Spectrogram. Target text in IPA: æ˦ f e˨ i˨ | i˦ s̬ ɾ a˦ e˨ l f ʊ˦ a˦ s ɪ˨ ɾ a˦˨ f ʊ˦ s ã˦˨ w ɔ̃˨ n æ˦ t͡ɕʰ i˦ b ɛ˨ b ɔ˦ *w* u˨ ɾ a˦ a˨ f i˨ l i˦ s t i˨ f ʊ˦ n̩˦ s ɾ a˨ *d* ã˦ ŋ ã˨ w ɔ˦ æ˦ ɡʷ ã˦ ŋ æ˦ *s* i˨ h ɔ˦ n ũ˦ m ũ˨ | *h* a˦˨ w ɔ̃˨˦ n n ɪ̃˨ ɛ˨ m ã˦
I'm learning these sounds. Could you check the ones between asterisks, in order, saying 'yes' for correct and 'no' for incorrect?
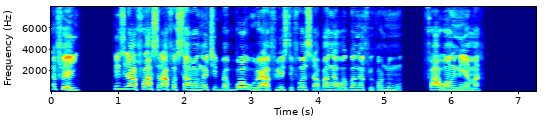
yes, no, no, no

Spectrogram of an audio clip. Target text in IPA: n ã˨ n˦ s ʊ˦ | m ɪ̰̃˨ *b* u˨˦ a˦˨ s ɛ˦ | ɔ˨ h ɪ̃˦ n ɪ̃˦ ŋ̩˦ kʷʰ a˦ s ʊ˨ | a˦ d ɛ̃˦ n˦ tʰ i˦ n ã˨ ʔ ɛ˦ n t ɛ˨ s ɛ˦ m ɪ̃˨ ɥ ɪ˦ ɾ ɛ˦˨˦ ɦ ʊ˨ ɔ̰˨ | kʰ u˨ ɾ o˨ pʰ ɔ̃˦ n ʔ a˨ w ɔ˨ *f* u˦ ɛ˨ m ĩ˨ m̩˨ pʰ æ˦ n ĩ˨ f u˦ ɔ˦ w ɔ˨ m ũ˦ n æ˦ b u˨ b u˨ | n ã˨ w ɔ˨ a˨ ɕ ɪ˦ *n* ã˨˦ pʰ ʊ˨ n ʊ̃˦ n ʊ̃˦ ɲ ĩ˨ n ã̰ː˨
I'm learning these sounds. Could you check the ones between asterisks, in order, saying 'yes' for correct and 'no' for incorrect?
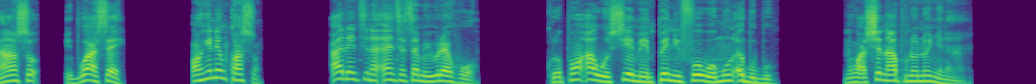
yes, no, yes

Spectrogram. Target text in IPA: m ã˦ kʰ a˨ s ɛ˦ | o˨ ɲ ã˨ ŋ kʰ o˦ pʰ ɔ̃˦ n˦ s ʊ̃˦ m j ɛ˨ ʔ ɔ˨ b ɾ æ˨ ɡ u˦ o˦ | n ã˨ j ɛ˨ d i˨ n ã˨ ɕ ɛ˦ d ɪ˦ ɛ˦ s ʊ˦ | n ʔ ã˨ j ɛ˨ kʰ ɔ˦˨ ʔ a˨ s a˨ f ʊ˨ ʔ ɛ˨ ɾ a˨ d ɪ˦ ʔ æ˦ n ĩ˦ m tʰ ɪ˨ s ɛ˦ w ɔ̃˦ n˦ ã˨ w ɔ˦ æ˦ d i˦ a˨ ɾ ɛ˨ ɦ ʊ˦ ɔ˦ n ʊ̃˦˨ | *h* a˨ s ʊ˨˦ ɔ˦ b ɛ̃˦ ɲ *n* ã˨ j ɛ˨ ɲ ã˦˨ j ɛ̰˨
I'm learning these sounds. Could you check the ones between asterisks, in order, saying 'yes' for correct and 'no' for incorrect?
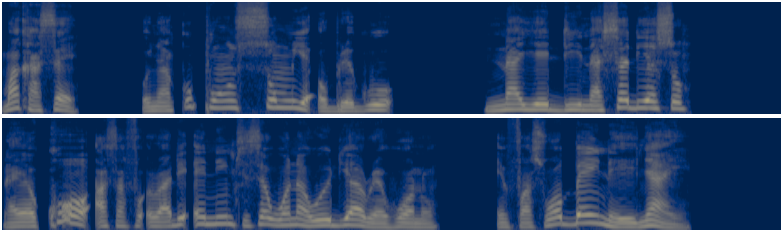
no, yes

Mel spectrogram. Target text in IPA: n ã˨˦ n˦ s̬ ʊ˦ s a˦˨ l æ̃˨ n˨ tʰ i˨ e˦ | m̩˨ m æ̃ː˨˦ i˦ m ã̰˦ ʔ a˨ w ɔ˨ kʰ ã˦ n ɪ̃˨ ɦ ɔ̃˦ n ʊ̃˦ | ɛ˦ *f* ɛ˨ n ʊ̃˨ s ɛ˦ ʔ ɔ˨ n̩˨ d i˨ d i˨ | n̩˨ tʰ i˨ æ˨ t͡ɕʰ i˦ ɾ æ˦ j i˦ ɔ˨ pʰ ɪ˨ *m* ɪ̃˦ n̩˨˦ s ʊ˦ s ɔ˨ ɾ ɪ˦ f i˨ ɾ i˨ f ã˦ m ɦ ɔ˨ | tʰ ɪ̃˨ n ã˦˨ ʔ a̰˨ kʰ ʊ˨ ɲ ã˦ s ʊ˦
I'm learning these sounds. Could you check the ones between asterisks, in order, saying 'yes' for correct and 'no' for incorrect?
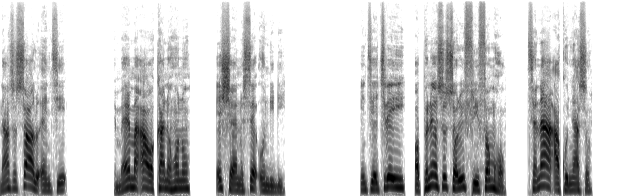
no, no

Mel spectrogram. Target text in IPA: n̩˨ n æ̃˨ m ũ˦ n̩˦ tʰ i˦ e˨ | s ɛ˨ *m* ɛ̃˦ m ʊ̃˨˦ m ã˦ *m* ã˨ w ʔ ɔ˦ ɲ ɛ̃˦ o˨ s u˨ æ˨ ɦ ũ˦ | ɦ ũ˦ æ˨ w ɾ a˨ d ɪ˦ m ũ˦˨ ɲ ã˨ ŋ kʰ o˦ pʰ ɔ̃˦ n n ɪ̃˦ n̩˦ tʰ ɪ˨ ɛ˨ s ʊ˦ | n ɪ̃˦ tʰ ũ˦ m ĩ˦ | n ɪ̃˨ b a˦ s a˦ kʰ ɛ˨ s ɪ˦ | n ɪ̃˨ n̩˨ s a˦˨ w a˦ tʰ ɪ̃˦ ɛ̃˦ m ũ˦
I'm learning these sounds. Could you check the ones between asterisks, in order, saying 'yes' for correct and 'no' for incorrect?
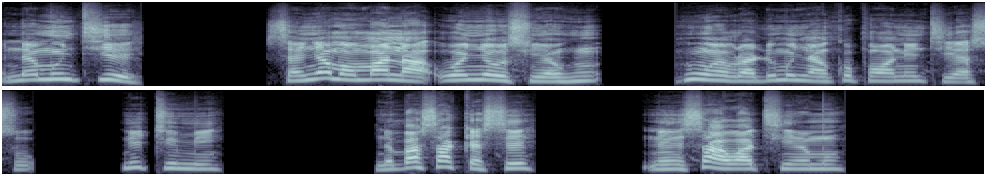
no, no

